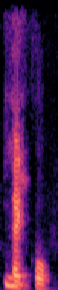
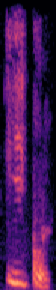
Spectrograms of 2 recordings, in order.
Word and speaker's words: echo: That is the pronunciation of echo. So we say Echo. it is echo. It is not eco.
